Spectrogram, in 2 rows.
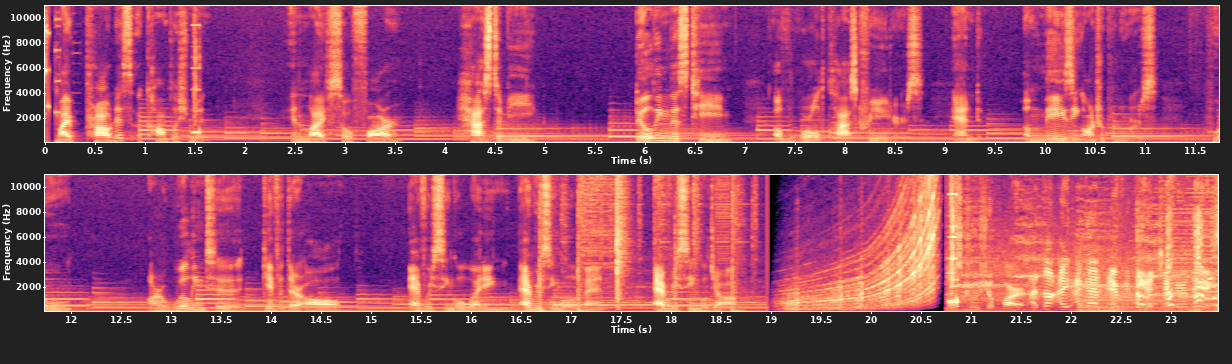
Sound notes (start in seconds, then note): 19.0 rewind sound effect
